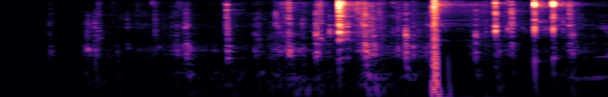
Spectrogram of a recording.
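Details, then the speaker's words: Sizzix manual die-cutting machine cranked to cut an intricate butterfly die through cardstock with an adhesive sheet, run backwards: irregular crisp crackles and snaps, which are normal. "crackling but as i said that's normal"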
